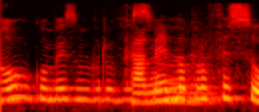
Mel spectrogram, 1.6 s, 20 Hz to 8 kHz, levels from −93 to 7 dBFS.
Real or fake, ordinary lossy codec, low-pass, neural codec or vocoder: real; none; 7.2 kHz; none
